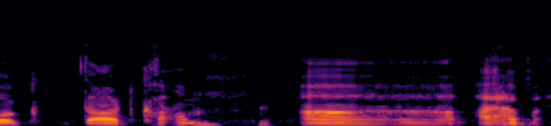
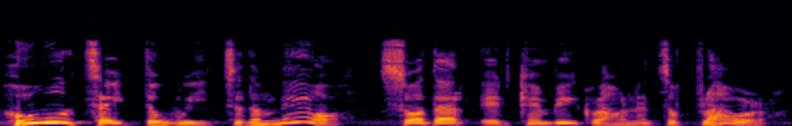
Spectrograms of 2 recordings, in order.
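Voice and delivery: higher, louder hen call; hen asking; 6 semitones higher, 8 dB louder than usual. Acted. Little red hen asking the animals, higher louder voice. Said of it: "asked the little red hen".

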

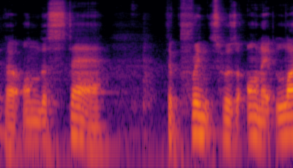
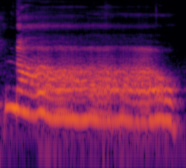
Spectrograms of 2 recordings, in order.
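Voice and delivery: screaming; 12 semitones higher than usual. Acted. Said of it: "The prince screamed".

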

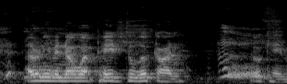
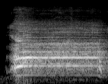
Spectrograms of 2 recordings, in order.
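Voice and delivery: very high, loud shriek into laughter; scream, then collapse into squealing laughs; excited scream; 8 dB louder than usual. Real, not acted. Parent seeing the next page, screaming with laughter.

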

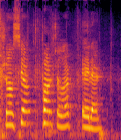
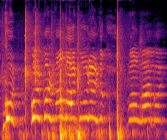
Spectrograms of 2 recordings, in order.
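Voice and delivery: high, loud goal screams; screaming football commentator; 11 semitones higher, 4 dB louder, faster than usual. Real, not acted. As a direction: yell it like a goal call. Goal scored during match.

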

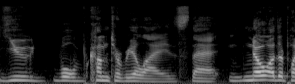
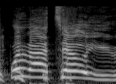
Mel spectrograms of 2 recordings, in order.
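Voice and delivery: put-on thick Southern accent; 9 semitones higher, 6 dB louder than usual. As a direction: scold in an exaggerated Southern twang. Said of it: "his southern accent had a southern accent".

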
